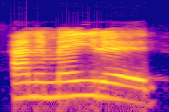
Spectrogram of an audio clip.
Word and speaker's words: animated: animated feature yes so i want to hear that animated calculated all right don't eat that last syllable okay can you go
